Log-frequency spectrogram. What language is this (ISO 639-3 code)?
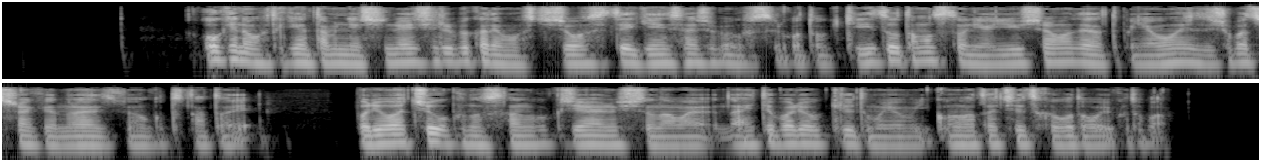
jpn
